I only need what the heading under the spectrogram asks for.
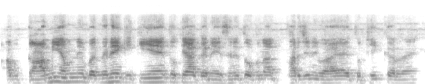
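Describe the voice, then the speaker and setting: A man's voice: medium pitch, little pitch movement, fast, recorded from a distance, close to an everyday voice. A man voicing a humble, simple old male saint who pleads earnestly in a story sermon.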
